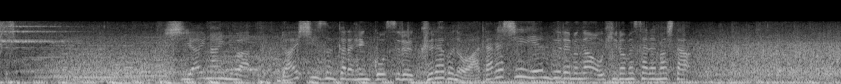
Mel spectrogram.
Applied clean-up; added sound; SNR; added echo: none; none; none; none.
